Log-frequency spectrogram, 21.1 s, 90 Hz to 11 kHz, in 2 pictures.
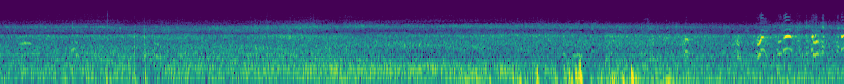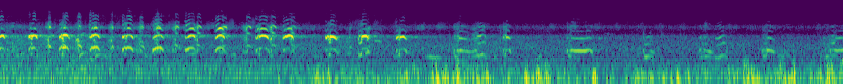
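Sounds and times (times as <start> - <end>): geese honking: 8.4 - 17.0.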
